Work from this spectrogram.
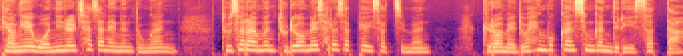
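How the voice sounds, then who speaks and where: With a dark, mellow tone, a woman speaks at a moderate pace and a fairly high pitch, with ordinary pitch variation. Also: dry, close sound with no echo, very clean recording, silent background. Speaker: audiobook narrator / voice actor. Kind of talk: literary short-story narration, calm and emotional.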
